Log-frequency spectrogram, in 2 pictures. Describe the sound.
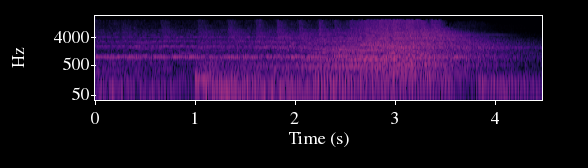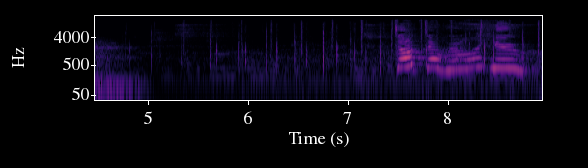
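An underground train roars in, its rumble swelling loud before cutting off abruptly, followed by quiet clicks and a voice speaking briefly.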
